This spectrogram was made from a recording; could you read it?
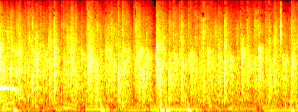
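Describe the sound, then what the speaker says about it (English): Comedy club audience applauding for comedian Mike Lawrence at a roast show, dense sustained clapping from a crowd filling the whole stretch at an even level. "Clap it up for Mike Lawrence"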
